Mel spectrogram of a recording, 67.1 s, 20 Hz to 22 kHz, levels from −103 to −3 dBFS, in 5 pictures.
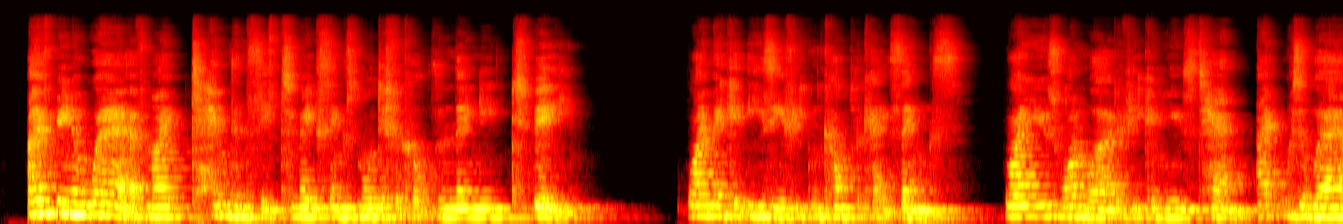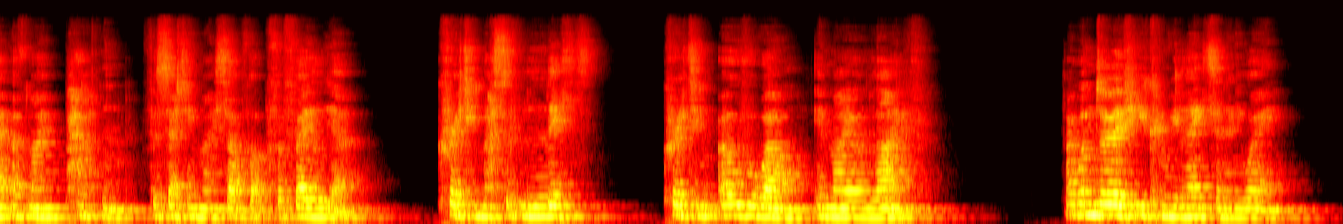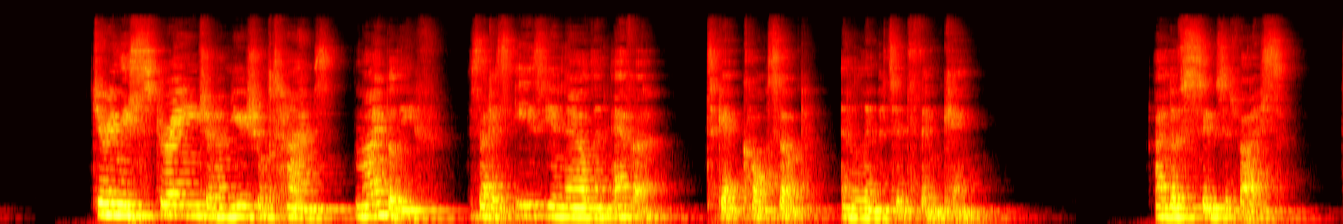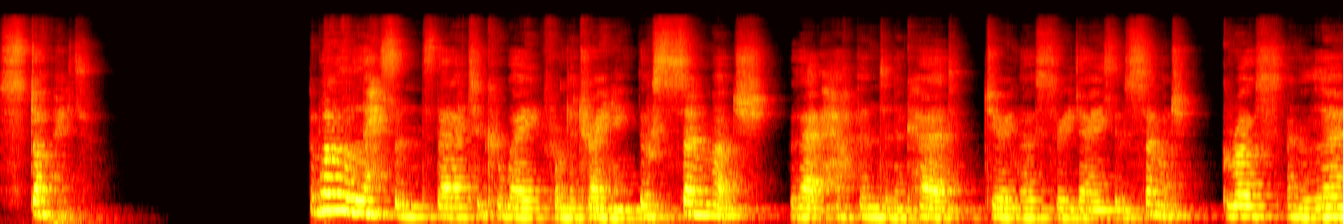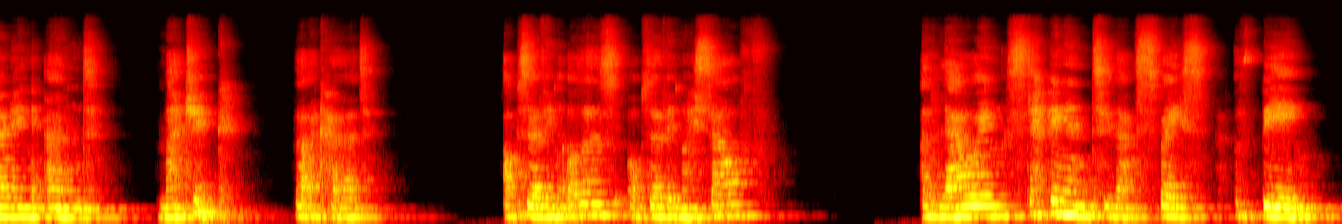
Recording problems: off-mic speech; far
room echo; noticeable; dies away in 0.5 s

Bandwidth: 15.5 kHz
